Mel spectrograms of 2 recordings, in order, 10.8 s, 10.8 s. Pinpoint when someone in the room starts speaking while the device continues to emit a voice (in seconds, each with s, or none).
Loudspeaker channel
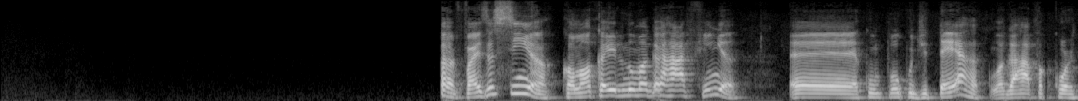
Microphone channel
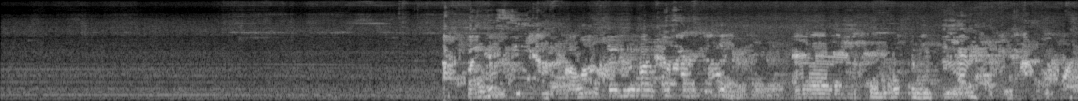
none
